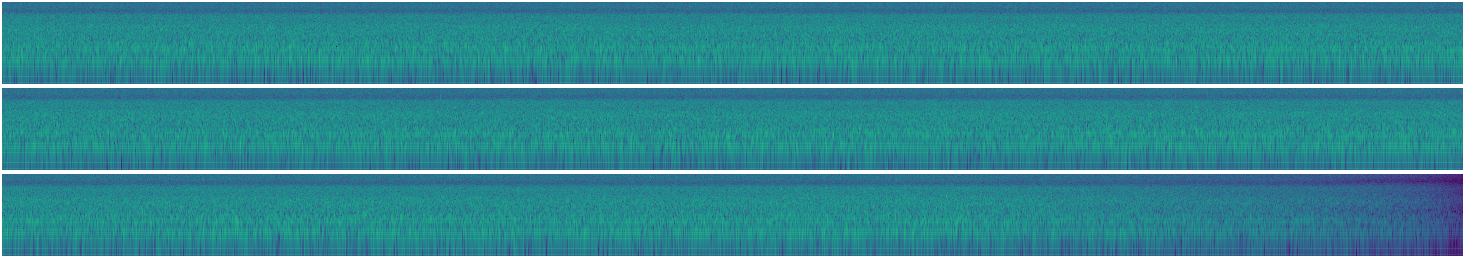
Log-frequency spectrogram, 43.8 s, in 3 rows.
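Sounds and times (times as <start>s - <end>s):
river flowing: 0.0s - 43.8s.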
